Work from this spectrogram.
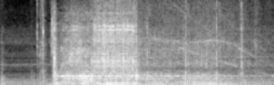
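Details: Kia minivan that sat for years and was mouse-infested, start attempt: starter spins the engine with a rough, uneven churn but it never catches; relay works, owner suspects a bad or oily coil pack, unconfirmed.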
